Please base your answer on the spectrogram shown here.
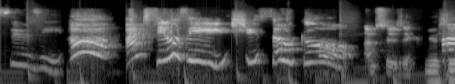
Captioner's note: gasp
